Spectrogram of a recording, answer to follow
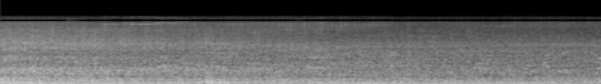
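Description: A truck passing close by on the road, its engine running low and steady and slowly fading as it moves away.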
